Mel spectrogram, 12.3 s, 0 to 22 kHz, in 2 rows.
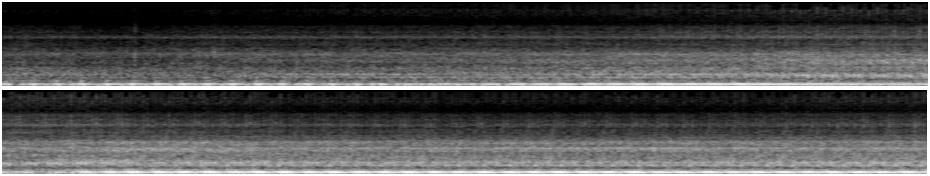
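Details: Mercedes W211 with OM642 3.0 diesel at idle: even low throb with a faint constant hum from a worn A/C compressor bearing; replacing the bearing eliminates the noise.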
